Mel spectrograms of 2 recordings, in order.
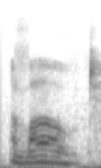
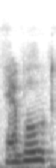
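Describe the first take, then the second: First: About opening on a short "uh"; clipped schwa. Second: About opening on a full "ae"; don't reduce the first vowel of About. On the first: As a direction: say about as "uh-BOUT". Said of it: "స్టార్టింగ్లోనే cut చేసేస్తాము". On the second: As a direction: say About as "ae-bout". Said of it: "కాదు". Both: Shown as a demonstration.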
